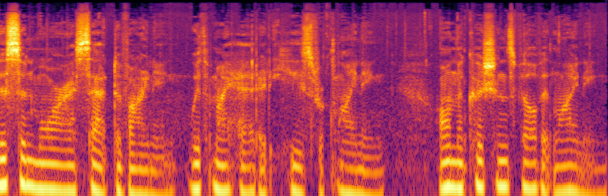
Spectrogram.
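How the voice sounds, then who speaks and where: A soft-spoken man talks at a fairly slow pace with a medium pitch. His intonation stays flat and monotone. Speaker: storyteller. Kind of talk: ASMR poetry reading. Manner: quiet, soft-spoken.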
